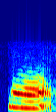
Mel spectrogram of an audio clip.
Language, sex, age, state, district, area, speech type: Assamese, female, 18-30, Assam, Dhemaji, rural, conversation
